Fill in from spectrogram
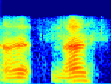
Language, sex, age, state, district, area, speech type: Kashmiri, male, 30-45, Jammu and Kashmir, Bandipora, rural, conversation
